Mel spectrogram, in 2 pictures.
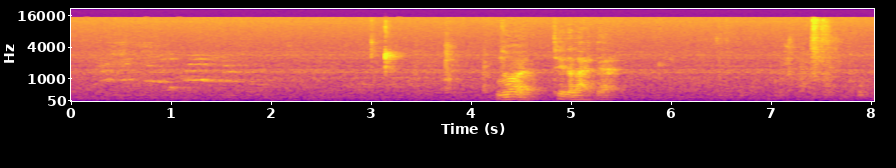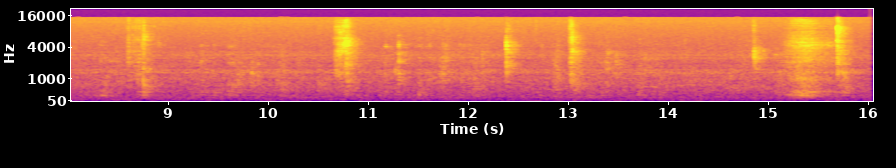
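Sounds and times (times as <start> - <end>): wet mouth clicks and smacks: 3.0 - 3.4, 10.7 - 13.6.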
